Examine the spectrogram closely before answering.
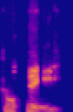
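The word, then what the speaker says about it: goði: I believe it's pronounced gothy but um I'm not sure.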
